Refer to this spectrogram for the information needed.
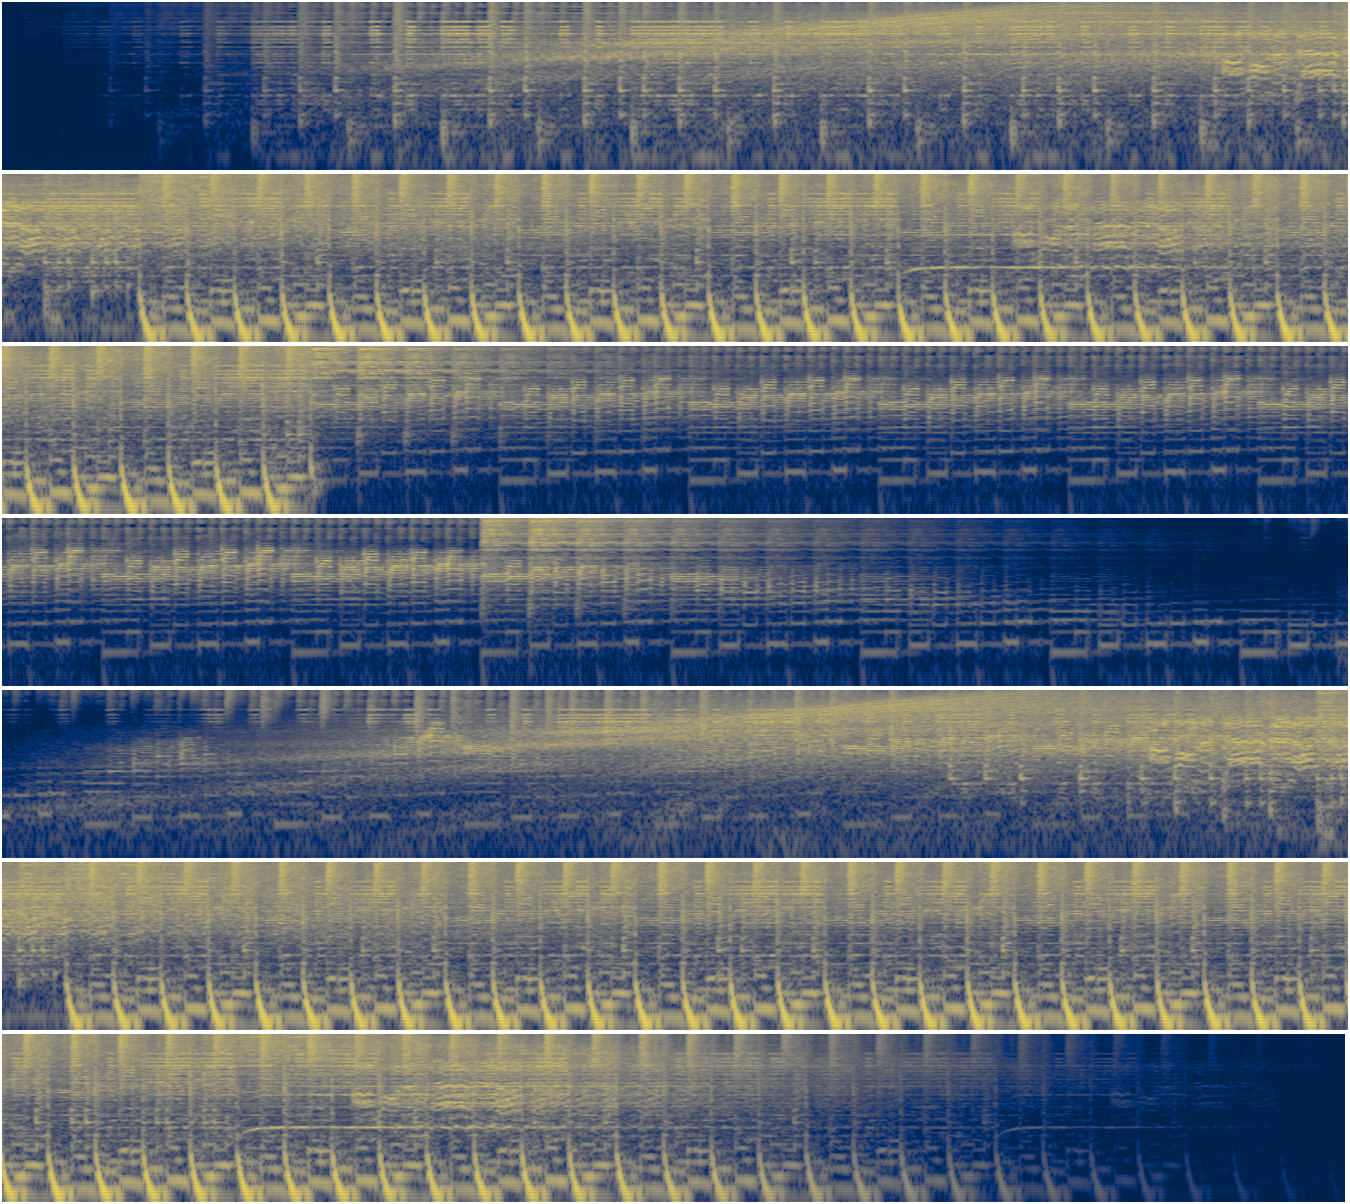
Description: Жанр: Club • Dance • DJs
